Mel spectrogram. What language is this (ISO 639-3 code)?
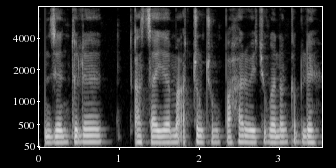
nnp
